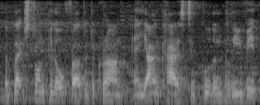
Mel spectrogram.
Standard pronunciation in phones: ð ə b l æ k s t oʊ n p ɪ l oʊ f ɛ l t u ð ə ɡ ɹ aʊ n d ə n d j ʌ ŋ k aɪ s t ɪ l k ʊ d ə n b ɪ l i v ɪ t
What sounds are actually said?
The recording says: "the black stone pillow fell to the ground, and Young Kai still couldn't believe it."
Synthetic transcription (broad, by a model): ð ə b l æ k s t oʊ n p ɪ l oʊ f ɛ l t u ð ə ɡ ɹ aʊ n ə n j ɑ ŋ k aɪ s t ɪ l k ʊ d ə n b ɪ l i v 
